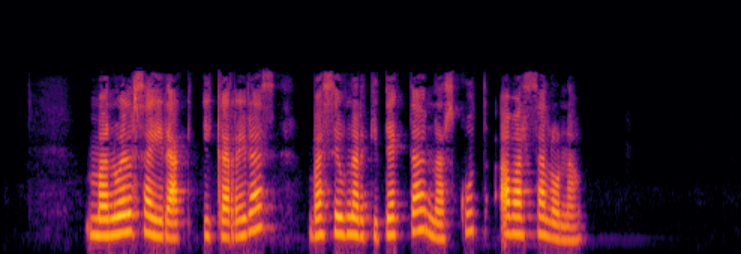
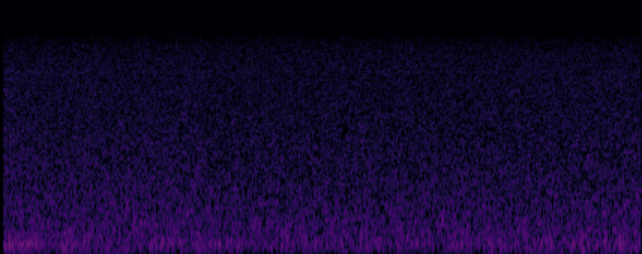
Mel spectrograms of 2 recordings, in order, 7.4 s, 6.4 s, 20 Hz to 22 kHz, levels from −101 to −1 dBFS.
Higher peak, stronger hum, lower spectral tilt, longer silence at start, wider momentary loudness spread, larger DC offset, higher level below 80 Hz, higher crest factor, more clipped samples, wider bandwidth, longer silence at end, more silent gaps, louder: first, -4 dBFS vs -58 dBFS; neither; first, -4.5 dB/octave vs -2.5 dB/octave; first, 0.85 s vs 0.05 s; first, 14 LU vs 1 LU; neither; first, -70 dBFS vs under -90 dBFS; first, 20 dB vs 14 dB; neither; second, 8.2 kHz vs 14.5 kHz; first, 1.6 s vs 0 s; neither; first, -21 LUFS vs -70 LUFS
